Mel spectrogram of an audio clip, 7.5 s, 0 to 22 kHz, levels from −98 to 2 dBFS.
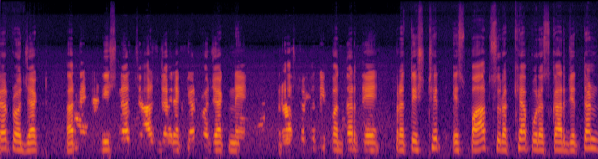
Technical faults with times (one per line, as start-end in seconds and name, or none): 0.64-2.48 other side's voice leaking through
0.97-3.10 speech suppressed in double talk
3.10-3.45 other side's voice leaking through
3.46-4.62 speech suppressed in double talk
3.83-4.86 other side's voice leaking through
